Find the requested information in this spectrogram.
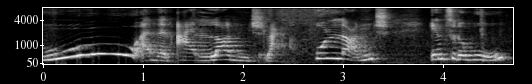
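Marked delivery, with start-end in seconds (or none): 0.0-1.0 loud high whoop to make a scene; whooping to get noticed in A and E; mock labour whoop. Woman in A and E making a scene, loud high whoop. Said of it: "So I start going".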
